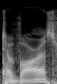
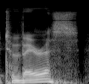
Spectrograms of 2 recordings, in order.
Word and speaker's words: Tavares: I think Saros is the correct pronunciation, but I've said it's like I remember I've always said Tavares forever, but it's actually Tavares.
